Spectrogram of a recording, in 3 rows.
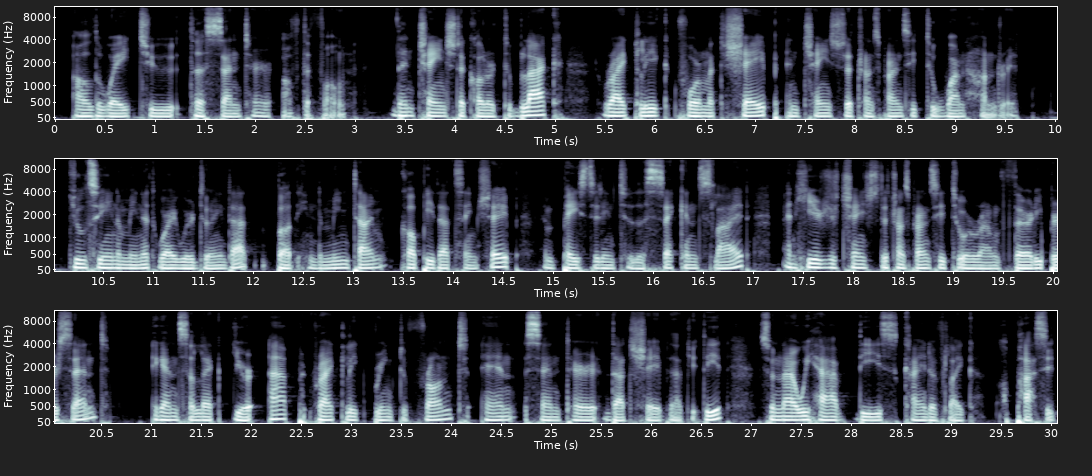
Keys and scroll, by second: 10.7 ctrl+c, 13.6 ctrl+v.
